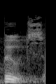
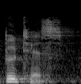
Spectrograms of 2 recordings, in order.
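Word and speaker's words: Boötes: and it's called Bootes, or it's Bootes, if you want to go with the correct pronunciation.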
